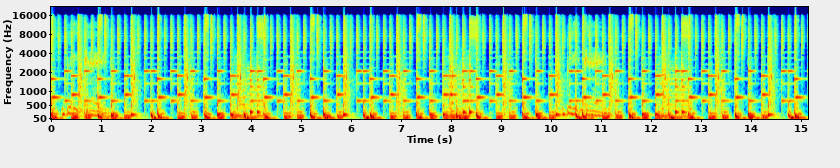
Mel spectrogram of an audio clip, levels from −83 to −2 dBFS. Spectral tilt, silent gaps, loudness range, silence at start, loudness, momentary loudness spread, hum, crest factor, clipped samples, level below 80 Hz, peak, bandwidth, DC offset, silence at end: -4 dB/octave; none; 1 LU; 0 s; -11 LUFS; 3 LU; none; 10 dB; 0.8%; -18 dBFS; 0 dBFS; over 20 kHz; under 0.1%; 0 s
